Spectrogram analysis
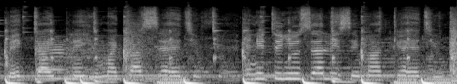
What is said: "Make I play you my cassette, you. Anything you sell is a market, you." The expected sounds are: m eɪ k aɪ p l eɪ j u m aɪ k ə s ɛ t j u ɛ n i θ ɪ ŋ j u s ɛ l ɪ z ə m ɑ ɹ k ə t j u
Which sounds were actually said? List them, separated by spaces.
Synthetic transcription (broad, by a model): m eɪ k aɪ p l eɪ j u m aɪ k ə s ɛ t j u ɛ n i t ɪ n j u s ɛ l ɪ s ə m ɑ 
